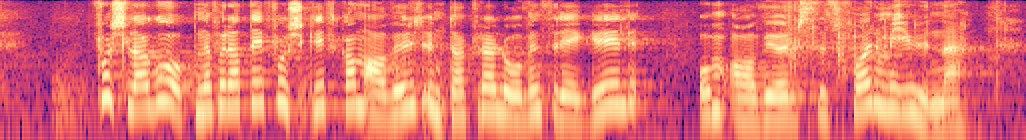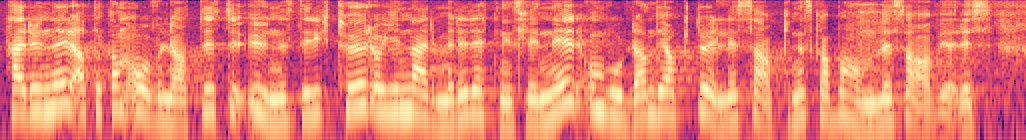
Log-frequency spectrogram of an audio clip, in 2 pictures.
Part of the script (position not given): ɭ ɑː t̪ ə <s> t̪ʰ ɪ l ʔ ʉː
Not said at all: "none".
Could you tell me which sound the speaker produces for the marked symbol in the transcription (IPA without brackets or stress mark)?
s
